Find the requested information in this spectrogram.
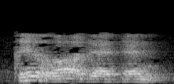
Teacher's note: القاف مفخمة ولكنه تفخيم نسبي، والراء مفخمة لأنها مفتوحة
